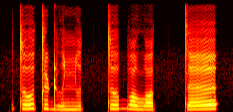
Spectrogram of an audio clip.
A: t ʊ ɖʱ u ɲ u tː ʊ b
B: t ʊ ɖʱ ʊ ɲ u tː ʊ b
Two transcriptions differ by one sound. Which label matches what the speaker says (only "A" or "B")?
B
